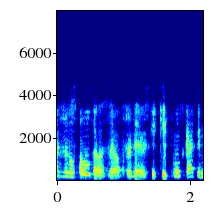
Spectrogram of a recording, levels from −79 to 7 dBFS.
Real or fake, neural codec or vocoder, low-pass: fake; codec, 44.1 kHz, 3.4 kbps, Pupu-Codec; 7.2 kHz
